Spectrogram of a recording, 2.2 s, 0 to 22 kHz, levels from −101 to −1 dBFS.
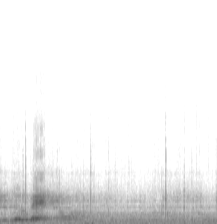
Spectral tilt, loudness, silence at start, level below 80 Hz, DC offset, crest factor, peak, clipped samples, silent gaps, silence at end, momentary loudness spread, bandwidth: -6.5 dB/octave; -47 LUFS; 0 s; -70 dBFS; under 0.1%; 22 dB; -26 dBFS; under 0.1%; none; 0 s; 13 LU; 10.5 kHz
